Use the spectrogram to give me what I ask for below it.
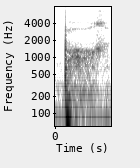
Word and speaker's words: porc: Meanwhile, the pig, which I was telling you about, tripe de porc, pig in French is said porc as well, but it's P-O-R-C, you know?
